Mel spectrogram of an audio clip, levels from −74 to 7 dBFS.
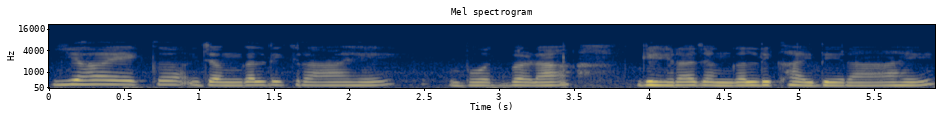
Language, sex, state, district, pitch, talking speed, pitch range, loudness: Hindi, female, Madhya Pradesh, Dhar, 200 Hz, 140 wpm, 195-215 Hz, -20 LUFS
